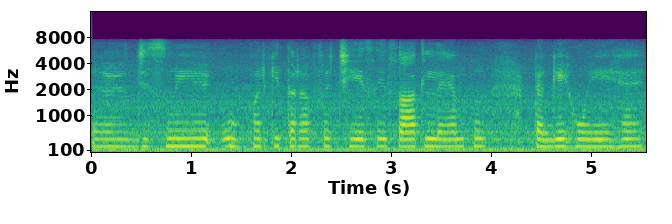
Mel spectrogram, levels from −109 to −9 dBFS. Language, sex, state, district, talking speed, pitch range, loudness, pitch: Hindi, female, Chhattisgarh, Bilaspur, 140 wpm, 190-205 Hz, -19 LUFS, 195 Hz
